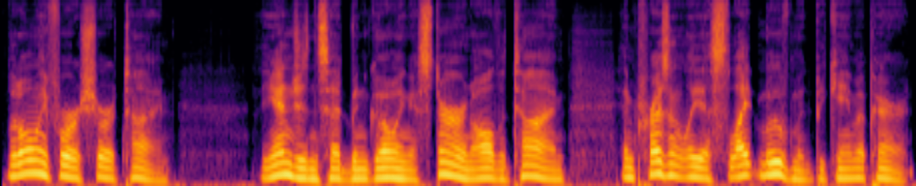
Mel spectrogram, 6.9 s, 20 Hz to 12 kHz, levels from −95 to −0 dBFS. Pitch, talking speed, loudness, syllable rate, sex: 135 Hz, 190 wpm, -16 LUFS, 6.0 syllables/s, male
